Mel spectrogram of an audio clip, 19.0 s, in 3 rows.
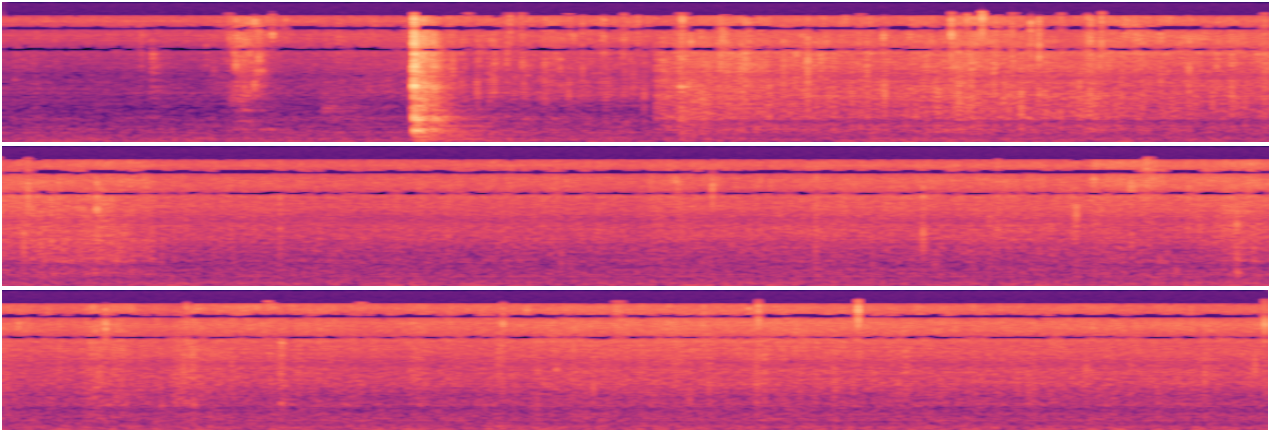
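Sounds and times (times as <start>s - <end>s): small pops and crackles: 0.6s - 19.0s
meat sizzling in a pan: 2.1s - 19.0s.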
